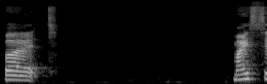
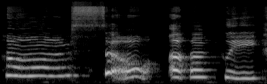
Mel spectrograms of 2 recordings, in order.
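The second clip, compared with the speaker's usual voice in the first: high, slow mock whine of the little sister; mock whiny sister; 8 semitones higher, much slower than usual. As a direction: play the sister whining that she is ugly, high and slow. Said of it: "she's cried to me about".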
